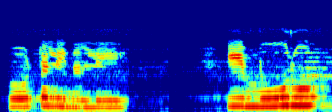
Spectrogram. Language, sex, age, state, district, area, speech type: Kannada, female, 60+, Karnataka, Kolar, rural, spontaneous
